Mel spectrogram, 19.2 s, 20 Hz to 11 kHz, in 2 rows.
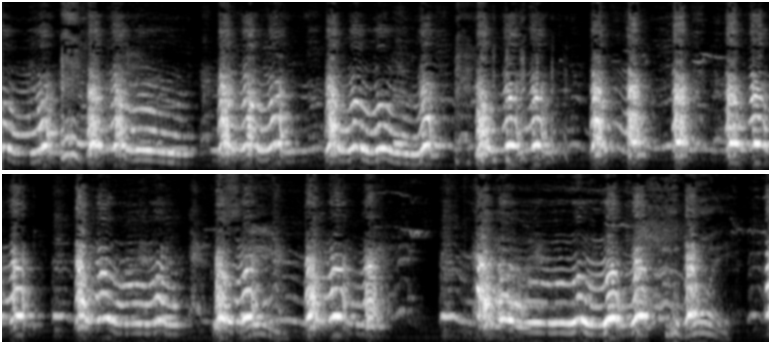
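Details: Onyx the Siberian husky, howling for the first time in about 11 months while watching Tonka the Malamute and Monroe the Husky, produces a steady stream of bending, vowel-like howl syllables in rapid clusters across the whole stretch.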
